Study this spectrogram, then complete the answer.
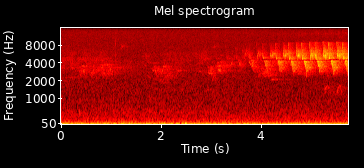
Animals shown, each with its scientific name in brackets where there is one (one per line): Red-eyed Vireo (Vireo olivaceus)
American Crow (Corvus brachyrhynchos)
Ovenbird (Seiurus aurocapilla)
